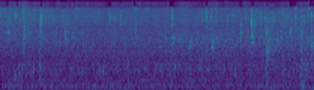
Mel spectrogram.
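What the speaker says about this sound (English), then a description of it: "just drop it in the hot oil for frying" Chicken wings fry in hot oil for Buffalo wings, giving a quiet, steady sizzle with dense bubbling and occasional small pops throughout.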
